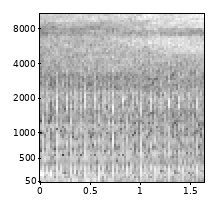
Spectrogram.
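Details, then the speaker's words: Repaired compressor with a brand new motor, which previously would not restart with air in the tank. After draining from just over 100 psi, it chugs fast and evenly without bogging or stalling: it starts and runs normally under tank pressure. "started up just like it should that's great"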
